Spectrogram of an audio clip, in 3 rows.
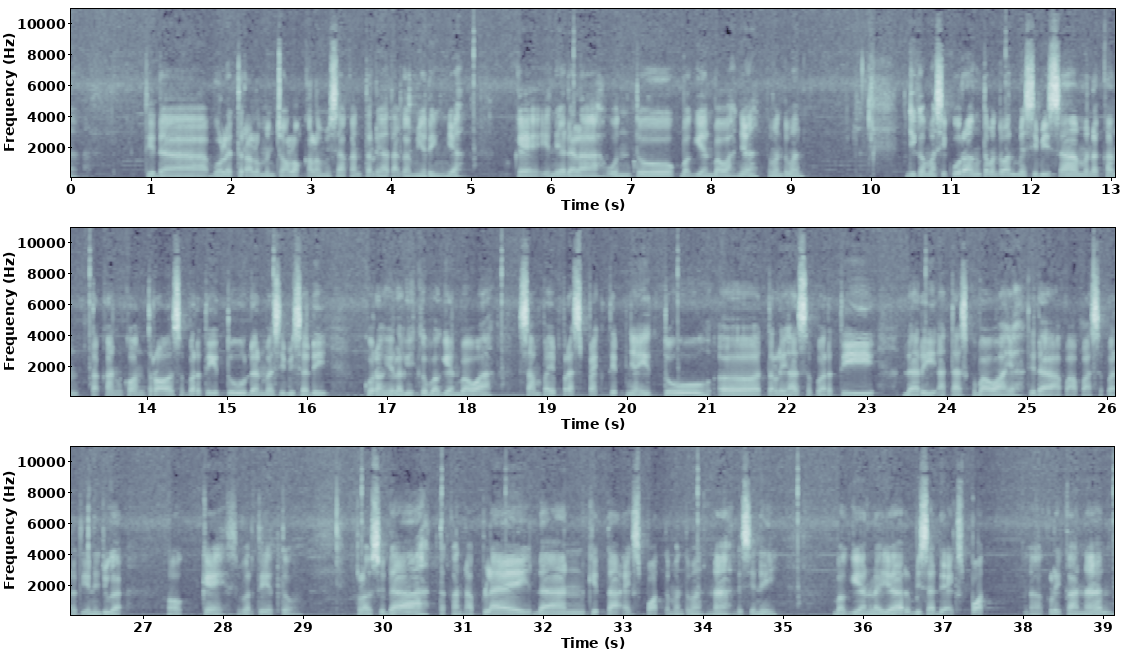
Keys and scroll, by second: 4.1 Return.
